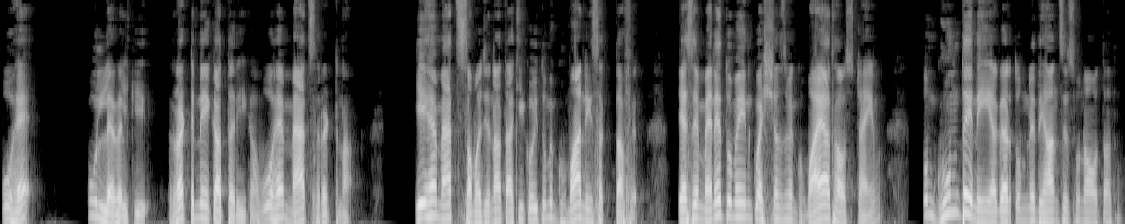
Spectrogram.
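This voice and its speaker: A man teaches maths to an online class in a high voice that rises and falls a lot. He is playful and teasing with his students and drags out key steps slowly. The sound is dry, with no room echo. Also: lively intonation, darkish tone. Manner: slows right down to spell out steps.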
